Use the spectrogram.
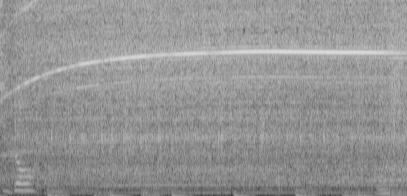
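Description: At its slowest speed an electric drill grinds through material, giving a steady run of rhythmic low thumps about every third of a second beneath a constant whine, loud and close.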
